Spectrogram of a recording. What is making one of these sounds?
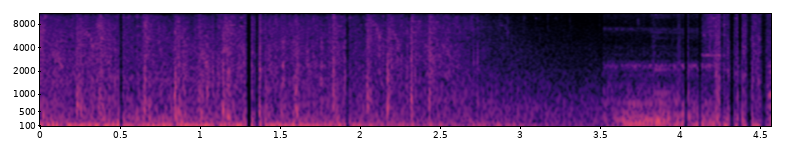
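Icy magic blasts crash and crackle in rapid bursts.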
